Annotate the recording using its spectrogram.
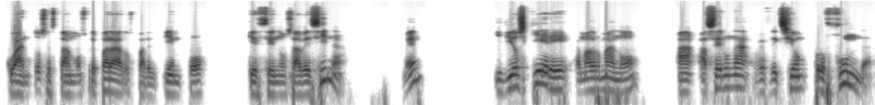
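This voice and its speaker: A man preaching a sermon as a church pastor, in a deliberate style, often checking in with "¿verdad?" and rising high when quoting pleas. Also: lively intonation, darkish tone, no echo. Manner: slow, deliberate preaching with frequent "¿verdad?" asides; rises sharply in pitch when quoting pleas.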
